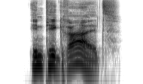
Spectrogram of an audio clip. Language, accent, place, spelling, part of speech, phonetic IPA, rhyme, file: German, Germany, Berlin, Integrals, noun, [ɪnteˈɡʁaːls], -aːls, De-Integrals.ogg
- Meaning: genitive singular of Integral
